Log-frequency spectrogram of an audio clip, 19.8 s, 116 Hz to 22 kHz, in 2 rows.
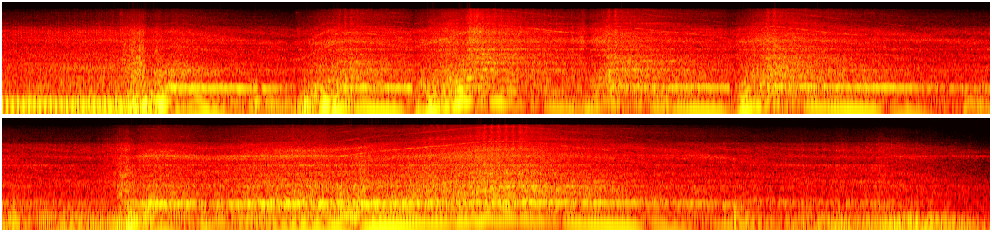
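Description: Supercharged Scion FR-S 2.0 L flat-four engine revved again and again in quick blips, about every second and a half, then one longer, slower rev near the end. A supercharger whine rises and falls with the revs.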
